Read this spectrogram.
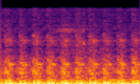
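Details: Vauxhall Vivaro that fired briefly then cut out: steady low cranking that never catches, engine turns but gets no fuel; crank no start from fuel starvation, priming bulb had a hole and line replaced.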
